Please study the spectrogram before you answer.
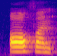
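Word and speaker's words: often: ऑफन, ऑफन में टी जो है साइलेंट है तो टी पर सर्कल करेंगे।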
